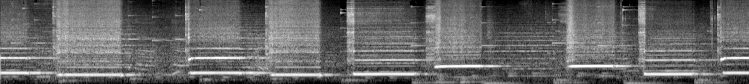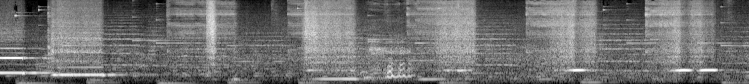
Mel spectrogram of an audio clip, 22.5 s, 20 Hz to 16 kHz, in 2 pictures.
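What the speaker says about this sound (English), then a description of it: "Our first stop was the Steamwhistle clock, and we arrived just in time to watch the clock strike 10." The Otaru steam whistle clock in Hokkaido plays a loud, clear sequence of whistled tones as it strikes ten, each pitched note held briefly between hissing puffs of steam, with some background voices.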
